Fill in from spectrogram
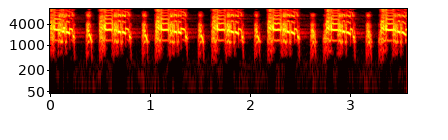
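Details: Francolin (teetar) call used as a hunting lure, recorded in a forest setting: loud harsh grating phrases, each a burst of scratchy notes ending in a falling squeal, repeated almost twice per second with brief silences between.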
